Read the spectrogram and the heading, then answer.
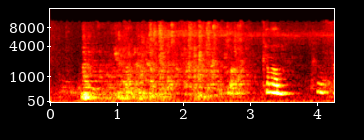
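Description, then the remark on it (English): A toilet is flushed, a steady rush of water lasting a few seconds before it fades, followed by a couple of short voiced sounds from a child. “Are you going to flush the toilet?”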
